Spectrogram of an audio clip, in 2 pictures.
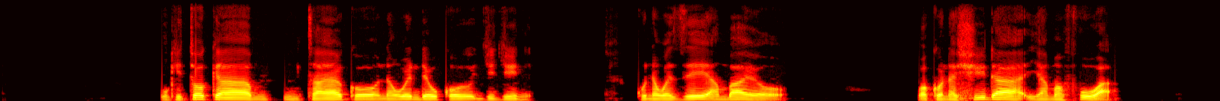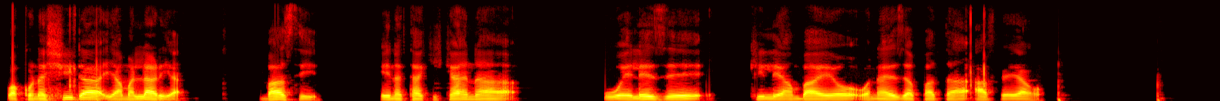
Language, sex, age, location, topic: Swahili, male, 36-49, Wajir, health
